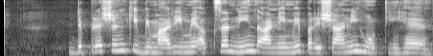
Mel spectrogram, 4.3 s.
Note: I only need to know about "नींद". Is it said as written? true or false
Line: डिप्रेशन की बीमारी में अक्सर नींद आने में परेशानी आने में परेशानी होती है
true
